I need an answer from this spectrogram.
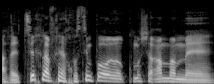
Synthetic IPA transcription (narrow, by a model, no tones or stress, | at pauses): ʔavalt͡saiχleavχinaχuosimpo̞kmo̞ʃeaʁambame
